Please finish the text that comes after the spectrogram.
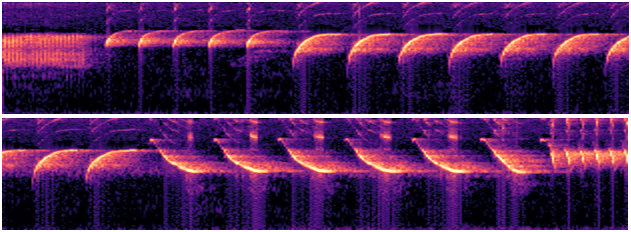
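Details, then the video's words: Canary song meant to lure other canaries and train young males: series of clear rising-then-falling whistled sweeps, a little over two per second, dropping slightly in pitch partway, ending in a quick high trill. "KENARI GACOR NGEROL panjang bagus untuk PANCINGAN dan MASTERAN paud | CANARY SINGING"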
